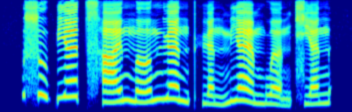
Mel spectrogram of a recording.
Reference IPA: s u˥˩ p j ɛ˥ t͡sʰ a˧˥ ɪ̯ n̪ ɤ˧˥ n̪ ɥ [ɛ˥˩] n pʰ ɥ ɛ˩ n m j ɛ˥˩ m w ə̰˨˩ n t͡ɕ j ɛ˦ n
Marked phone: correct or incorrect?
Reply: correct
